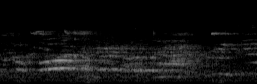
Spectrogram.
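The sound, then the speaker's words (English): A basketball is dribbled on the court during a game against Cheboygan, a few soft bounces under a constant wash of crowd noise and voices. “And he's dribbling through his legs”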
